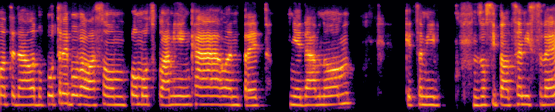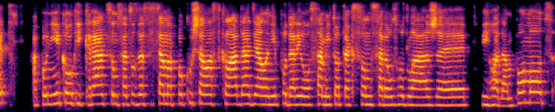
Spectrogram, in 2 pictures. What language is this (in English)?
Slovak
